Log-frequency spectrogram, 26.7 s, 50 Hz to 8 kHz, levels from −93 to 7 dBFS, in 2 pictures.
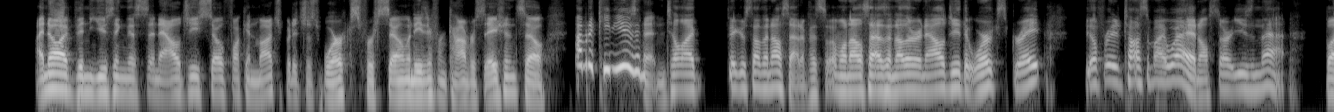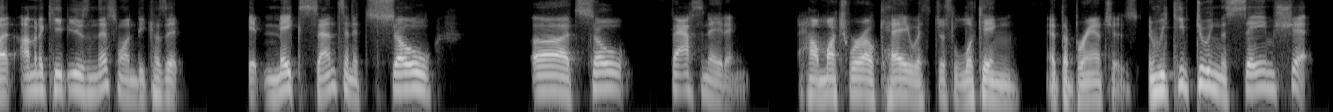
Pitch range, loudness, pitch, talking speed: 105-145 Hz, -22 LUFS, 125 Hz, 200 wpm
